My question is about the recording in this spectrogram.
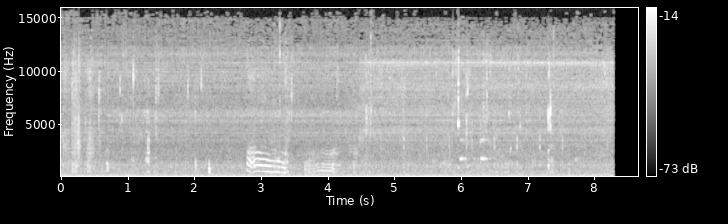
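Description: Two short whining cries from a Boxer dog, the first falling in pitch, over a steady low hum.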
